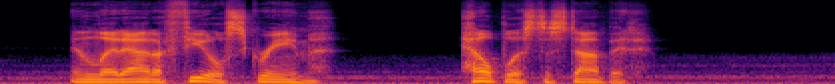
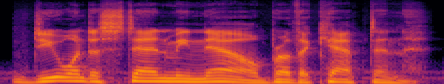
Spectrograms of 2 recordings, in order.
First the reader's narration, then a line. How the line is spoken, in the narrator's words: booming voice from the creature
